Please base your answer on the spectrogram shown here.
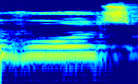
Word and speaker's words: whorl: तो जो बाहर की जो 2 वोल्स हैं, वोल्स का आपको स्पेलिंग आती है ना WHORL, वोल, है ना, जो हम 4 वोल्स की बात करें, केलिक्स, करोला, एंड्रोशियम, गाइनोशियम।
